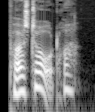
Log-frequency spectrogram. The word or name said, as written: postordre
